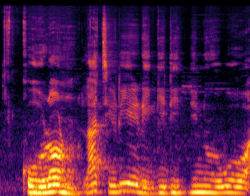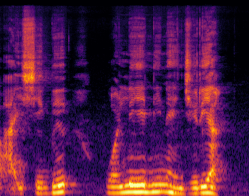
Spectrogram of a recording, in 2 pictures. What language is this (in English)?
Yoruba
